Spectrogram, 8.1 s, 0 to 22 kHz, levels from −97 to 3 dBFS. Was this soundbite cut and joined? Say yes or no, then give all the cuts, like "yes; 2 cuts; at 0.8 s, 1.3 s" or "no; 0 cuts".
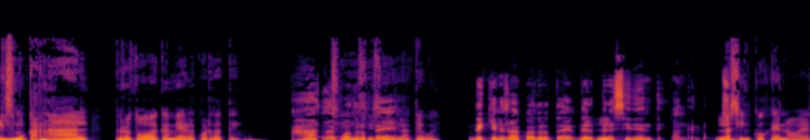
yes; 4 cuts; at 1.9 s, 3.2 s, 4.1 s, 6.7 s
